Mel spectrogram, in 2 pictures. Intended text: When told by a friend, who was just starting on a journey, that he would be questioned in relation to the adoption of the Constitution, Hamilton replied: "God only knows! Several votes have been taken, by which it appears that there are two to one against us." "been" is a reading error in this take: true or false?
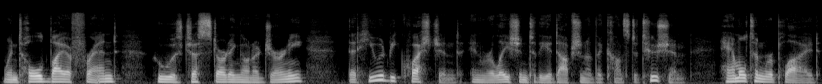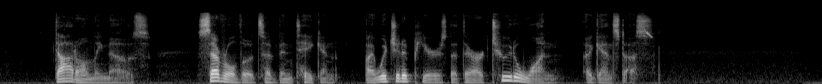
false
